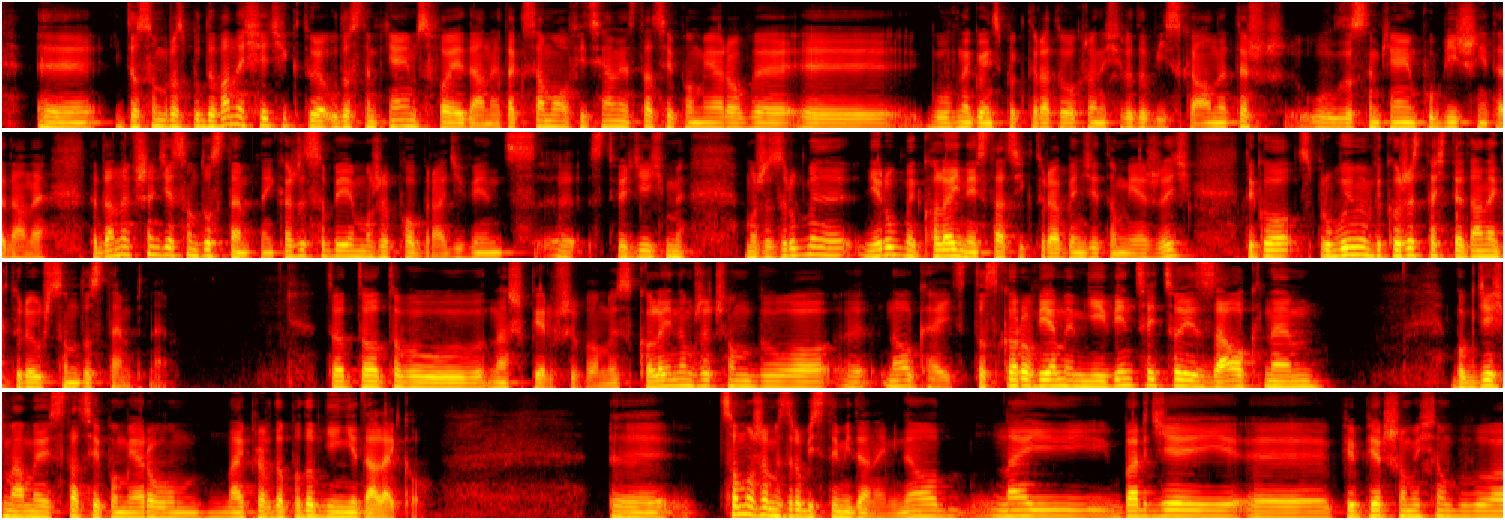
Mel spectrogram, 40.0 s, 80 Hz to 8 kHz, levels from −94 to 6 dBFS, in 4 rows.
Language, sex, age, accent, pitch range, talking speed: Polish, male, 30-49, native, 110-135 Hz, 140 wpm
